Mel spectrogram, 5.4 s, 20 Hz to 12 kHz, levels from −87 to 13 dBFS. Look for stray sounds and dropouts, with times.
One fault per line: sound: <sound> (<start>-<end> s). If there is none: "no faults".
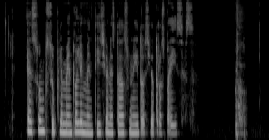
sound: cough (4.7-5.0 s)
